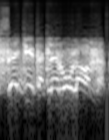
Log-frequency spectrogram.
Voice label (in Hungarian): aircraft damaged mood med, hun; speech; War Thunder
